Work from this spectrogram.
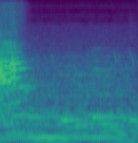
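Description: Several cats meow and caterwaul in Genshin Impact, the agitated cries stacked close together in a continuous, fairly loud stretch with a sharper yowl at the start and another at the end.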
